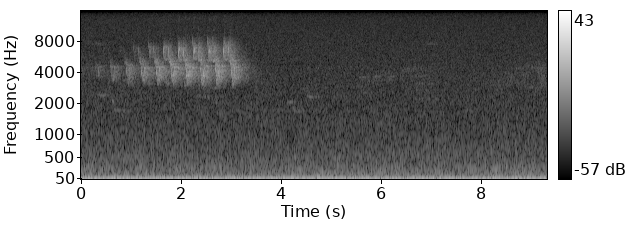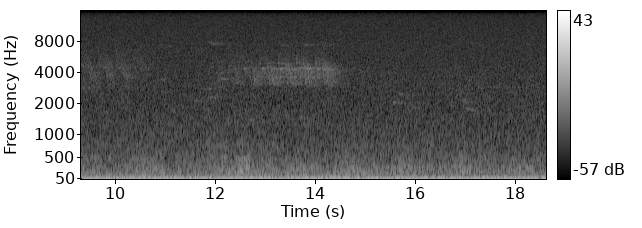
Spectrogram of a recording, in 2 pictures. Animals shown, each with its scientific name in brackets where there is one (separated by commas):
Tufted Titmouse (Baeolophus bicolor), Wood Thrush (Hylocichla mustelina), Ovenbird (Seiurus aurocapilla)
